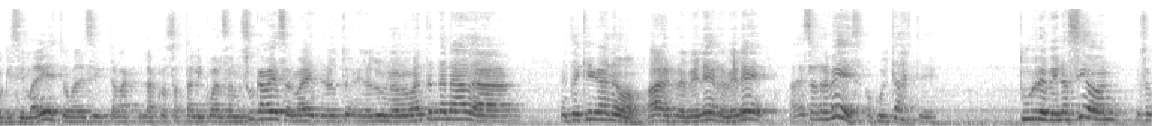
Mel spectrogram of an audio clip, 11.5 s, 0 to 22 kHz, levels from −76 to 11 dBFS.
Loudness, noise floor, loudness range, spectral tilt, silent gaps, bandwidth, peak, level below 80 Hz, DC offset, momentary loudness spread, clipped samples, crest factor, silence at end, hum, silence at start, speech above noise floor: -23 LUFS; -42 dBFS; 2 LU; -6.5 dB/octave; none; 16 kHz; -6 dBFS; -56 dBFS; under 0.1%; 11 LU; under 0.1%; 18 dB; 0 s; none; 0 s; 20 dB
